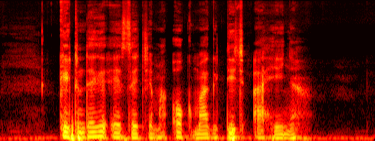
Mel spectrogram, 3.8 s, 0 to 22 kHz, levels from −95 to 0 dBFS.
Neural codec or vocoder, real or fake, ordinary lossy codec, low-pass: vocoder, 44.1 kHz, 128 mel bands every 256 samples, BigVGAN v2; fake; none; none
